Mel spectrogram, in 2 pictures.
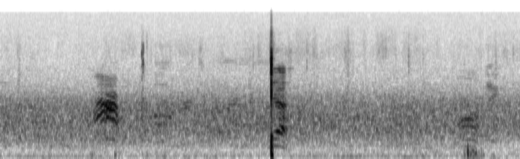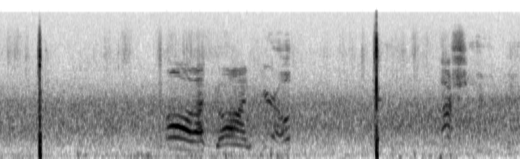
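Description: A soccer ball kicked three times, about three seconds apart: short, sharp thuds of a boot striking the ball. Faint voices call out between the kicks.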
